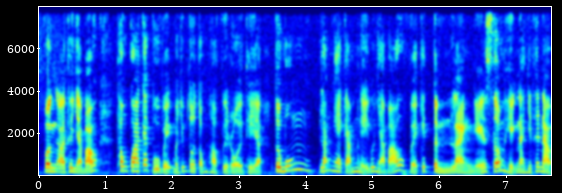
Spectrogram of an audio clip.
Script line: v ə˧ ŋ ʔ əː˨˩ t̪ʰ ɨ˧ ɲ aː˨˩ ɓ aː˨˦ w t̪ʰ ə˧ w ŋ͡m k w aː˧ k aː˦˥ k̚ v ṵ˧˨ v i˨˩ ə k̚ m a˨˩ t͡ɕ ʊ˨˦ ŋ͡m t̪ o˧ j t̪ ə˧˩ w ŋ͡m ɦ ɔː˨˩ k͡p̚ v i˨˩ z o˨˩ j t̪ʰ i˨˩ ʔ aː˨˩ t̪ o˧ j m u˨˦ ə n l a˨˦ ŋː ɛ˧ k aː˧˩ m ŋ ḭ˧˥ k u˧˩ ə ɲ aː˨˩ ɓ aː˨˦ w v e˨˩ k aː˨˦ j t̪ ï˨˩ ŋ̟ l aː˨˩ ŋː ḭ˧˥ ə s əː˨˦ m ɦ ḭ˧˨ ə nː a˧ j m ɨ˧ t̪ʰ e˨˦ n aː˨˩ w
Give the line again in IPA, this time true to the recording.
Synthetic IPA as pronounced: v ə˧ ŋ ʔ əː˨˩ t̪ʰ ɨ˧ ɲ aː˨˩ ɓ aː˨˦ w t̪ʰ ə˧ w ŋ͡m k w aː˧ k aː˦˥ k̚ v ṵ˧˨ v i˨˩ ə k̚ m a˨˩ t͡ɕ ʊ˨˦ ŋ͡m t̪ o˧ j t̪ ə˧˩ w ŋ͡m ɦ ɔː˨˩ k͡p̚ v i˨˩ z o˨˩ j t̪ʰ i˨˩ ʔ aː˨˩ t̪ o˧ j m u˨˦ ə n l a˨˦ ŋː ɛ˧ k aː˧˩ m ŋ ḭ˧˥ k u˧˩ ə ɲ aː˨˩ ɓ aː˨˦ w v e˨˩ k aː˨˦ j t̪ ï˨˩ ŋ̟ l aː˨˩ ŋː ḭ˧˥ ə s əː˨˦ m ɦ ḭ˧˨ ə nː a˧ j ɲ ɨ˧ t̪ʰ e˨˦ n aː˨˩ w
